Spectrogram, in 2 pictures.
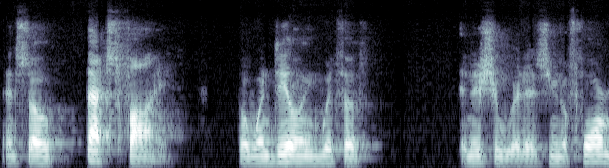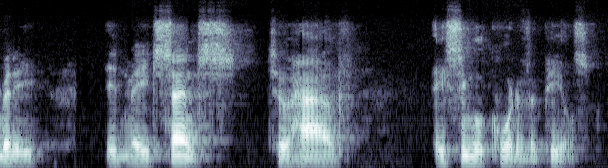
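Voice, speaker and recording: A man with a Queens accent walks through a technical explanation step by step, pausing on fillers and restarting his phrases. His audio has a muffled, low-fidelity edge. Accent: Queens New York. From Queens, New York. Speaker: guest. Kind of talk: casual podcast chat.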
